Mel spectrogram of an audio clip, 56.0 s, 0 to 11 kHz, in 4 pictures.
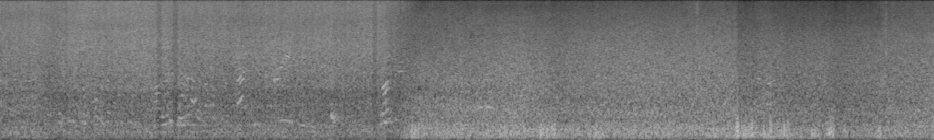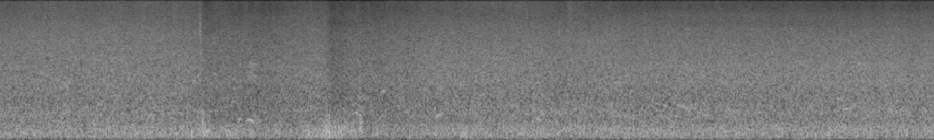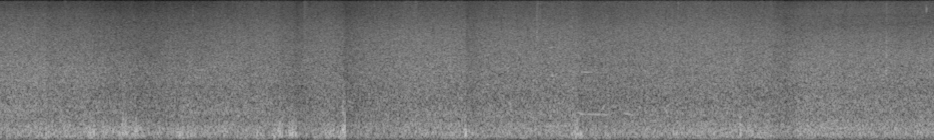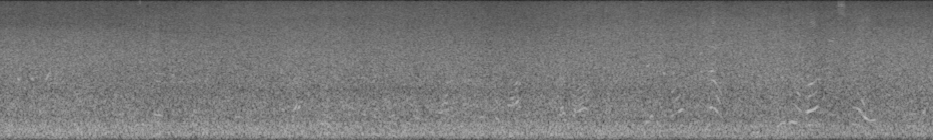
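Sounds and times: waterfall roaring: 0:00.0 - 0:56.0.

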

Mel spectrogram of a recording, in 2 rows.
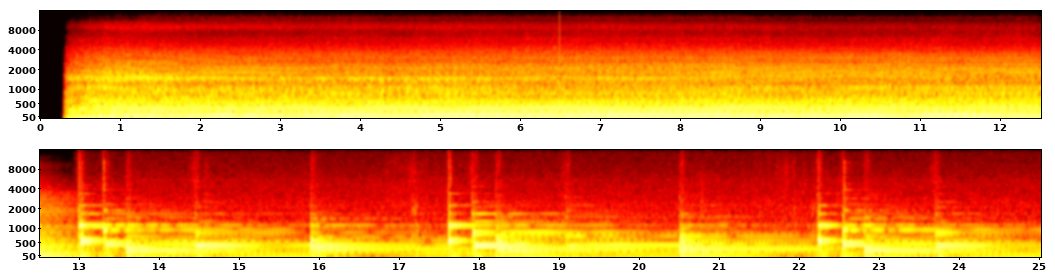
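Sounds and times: aircraft engine droning: 0:00.3 - 0:13.0.

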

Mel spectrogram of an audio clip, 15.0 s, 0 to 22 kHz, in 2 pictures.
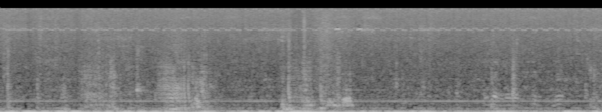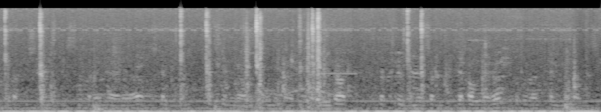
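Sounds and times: cockpit low rumble and hum: 0:00.0 - 0:15.0
faint voices: 0:05.9 - 0:15.0
sharp clicks and knocks: 0:07.3 - 0:08.9, 0:09.7 - 0:11.7, 0:12.5 - 0:13.0.

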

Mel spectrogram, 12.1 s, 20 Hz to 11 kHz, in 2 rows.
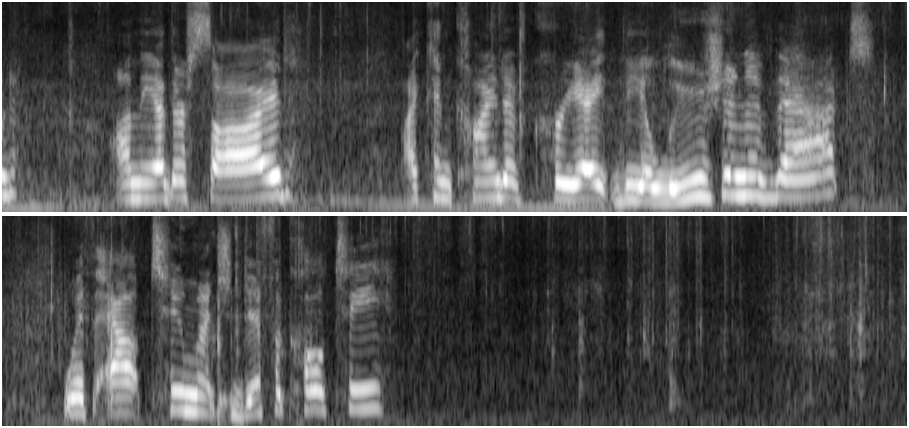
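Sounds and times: soil rustling: 0:00.0 - 0:12.0.

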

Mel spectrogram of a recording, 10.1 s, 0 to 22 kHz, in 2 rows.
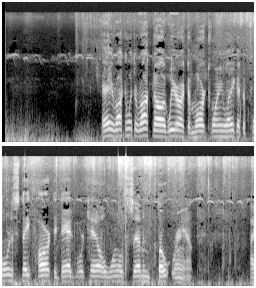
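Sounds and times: wind buffeting microphone: 0:00.1 - 0:10.0.

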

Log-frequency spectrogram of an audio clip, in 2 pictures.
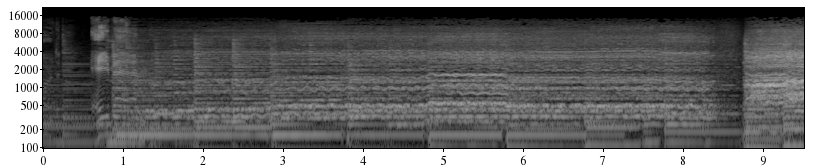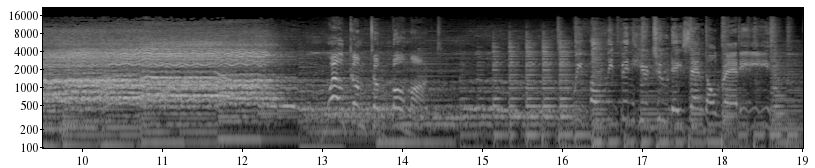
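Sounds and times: musical accompaniment: 0:00.0 - 0:19.0
choir singing held notes: 0:01.2 - 0:16.4.

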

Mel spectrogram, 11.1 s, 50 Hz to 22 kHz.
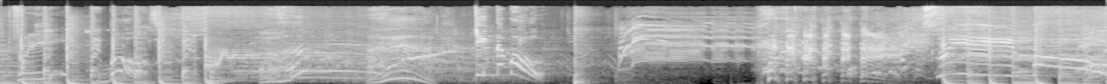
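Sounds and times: dance beat: 0:00.1 - 0:02.4.

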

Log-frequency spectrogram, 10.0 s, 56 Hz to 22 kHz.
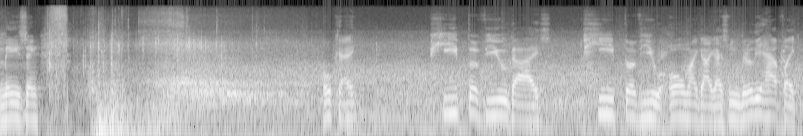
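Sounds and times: city traffic: 0:00.0 - 0:10.0.

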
